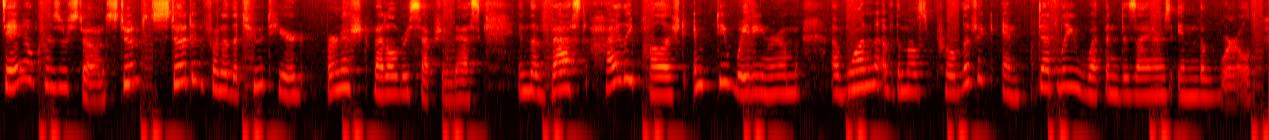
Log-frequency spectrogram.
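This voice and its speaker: A woman's voice: mid-range voice, big pitch swings, moderate pace, mellow, rough recording. A woman author giving a dramatic narrated reading of her thriller novel. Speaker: author reading own book.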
